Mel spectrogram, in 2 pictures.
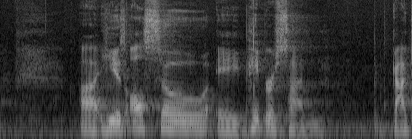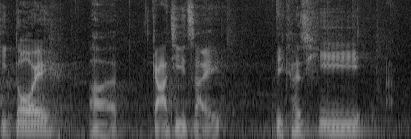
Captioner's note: foreign language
